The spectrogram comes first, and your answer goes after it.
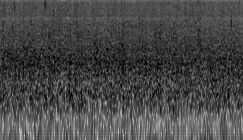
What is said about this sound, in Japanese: ねえ、雨だよ。知ってた？今日雨の予報だったんだよ。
